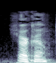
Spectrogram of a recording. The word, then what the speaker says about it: Charcot: Charcot.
